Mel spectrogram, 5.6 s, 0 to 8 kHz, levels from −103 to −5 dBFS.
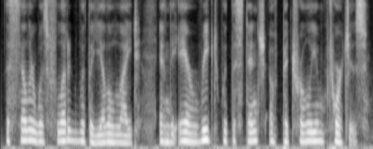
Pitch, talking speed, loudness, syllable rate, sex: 170 Hz, 195 wpm, -18 LUFS, 5.0 syllables/s, female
